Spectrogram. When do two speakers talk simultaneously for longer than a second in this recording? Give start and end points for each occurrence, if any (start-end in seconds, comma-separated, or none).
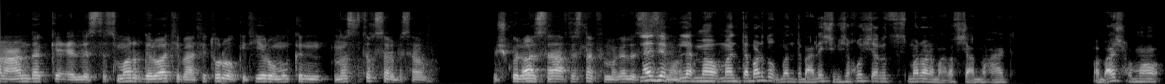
none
